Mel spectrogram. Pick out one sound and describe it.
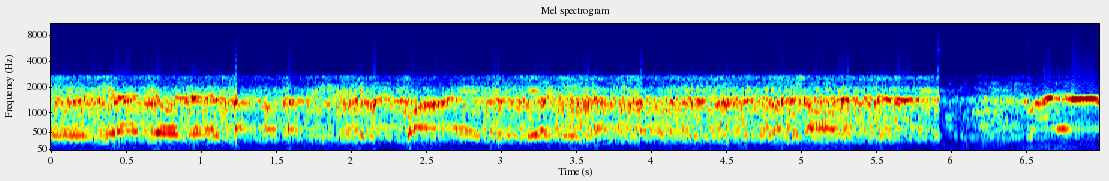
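Radio static hisses loudly through a loudspeaker, then drops away.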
